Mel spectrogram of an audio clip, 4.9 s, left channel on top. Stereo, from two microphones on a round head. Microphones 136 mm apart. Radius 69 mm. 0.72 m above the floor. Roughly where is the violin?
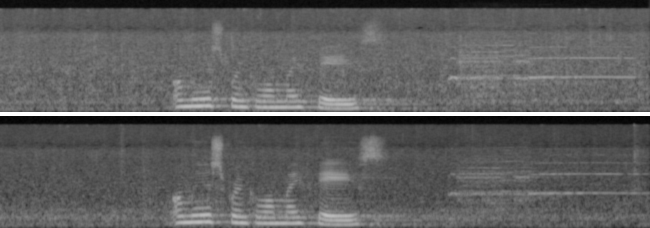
Left.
